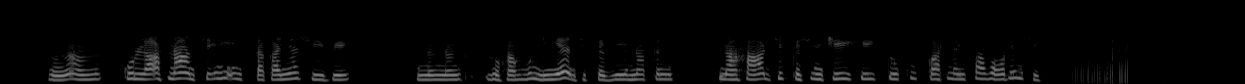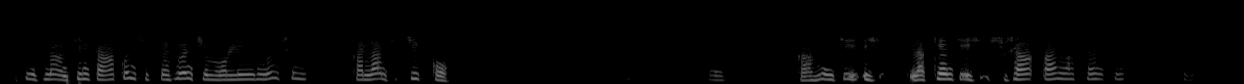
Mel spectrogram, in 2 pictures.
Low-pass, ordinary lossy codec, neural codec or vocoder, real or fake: 3.6 kHz; none; none; real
